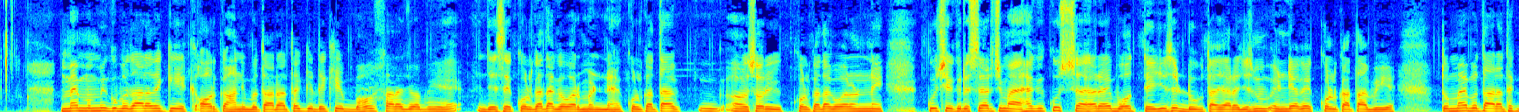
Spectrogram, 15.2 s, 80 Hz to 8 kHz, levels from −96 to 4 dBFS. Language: Hindi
